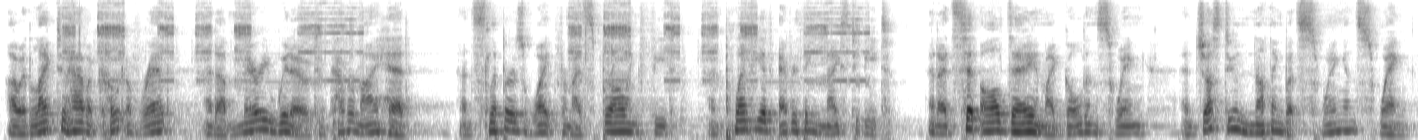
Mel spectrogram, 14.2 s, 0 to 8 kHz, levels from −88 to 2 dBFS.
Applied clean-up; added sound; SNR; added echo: none; Printer; 16 dB; reverberation time 0.8 s.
